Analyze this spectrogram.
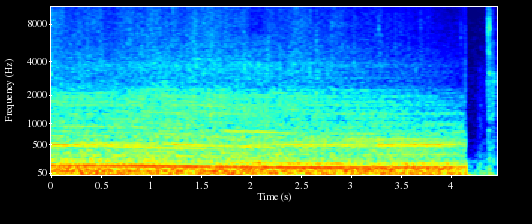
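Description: Car engine drone as the vehicle leaves town and speeds up: a loud, steady, continuous hum with a low tone throughout, cutting off abruptly just before the end.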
